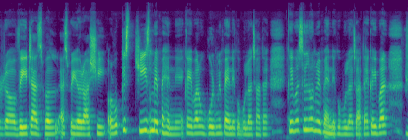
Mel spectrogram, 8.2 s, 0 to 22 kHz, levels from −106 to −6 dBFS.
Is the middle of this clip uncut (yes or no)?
yes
